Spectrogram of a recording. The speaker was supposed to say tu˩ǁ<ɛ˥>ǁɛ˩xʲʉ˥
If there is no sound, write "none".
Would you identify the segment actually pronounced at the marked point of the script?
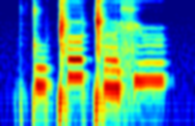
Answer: ɜ˥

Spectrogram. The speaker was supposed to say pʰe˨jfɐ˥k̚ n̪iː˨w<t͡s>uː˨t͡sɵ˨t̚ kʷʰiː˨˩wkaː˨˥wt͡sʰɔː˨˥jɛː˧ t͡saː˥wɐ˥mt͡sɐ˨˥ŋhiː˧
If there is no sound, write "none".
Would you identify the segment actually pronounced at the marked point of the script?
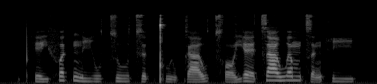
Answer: t͡s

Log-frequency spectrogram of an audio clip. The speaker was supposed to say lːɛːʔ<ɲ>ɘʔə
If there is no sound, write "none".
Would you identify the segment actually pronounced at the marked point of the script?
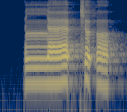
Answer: c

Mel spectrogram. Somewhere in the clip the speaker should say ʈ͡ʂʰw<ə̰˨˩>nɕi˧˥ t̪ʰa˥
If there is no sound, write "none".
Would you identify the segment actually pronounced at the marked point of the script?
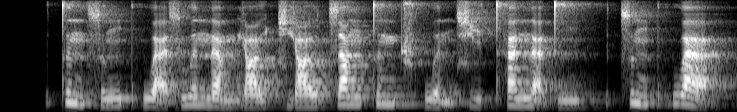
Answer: ə̰˨˩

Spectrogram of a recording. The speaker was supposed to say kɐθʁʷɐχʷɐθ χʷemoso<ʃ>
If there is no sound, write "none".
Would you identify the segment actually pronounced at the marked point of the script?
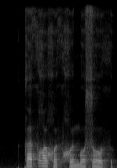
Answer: θ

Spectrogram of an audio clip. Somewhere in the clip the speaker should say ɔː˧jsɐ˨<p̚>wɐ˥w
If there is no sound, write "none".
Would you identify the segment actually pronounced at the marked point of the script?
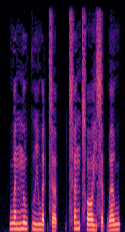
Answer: p̚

